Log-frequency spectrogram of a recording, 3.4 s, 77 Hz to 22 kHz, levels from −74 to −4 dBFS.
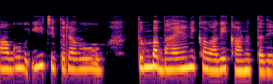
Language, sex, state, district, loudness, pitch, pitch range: Kannada, female, Karnataka, Dharwad, -17 LUFS, 215 Hz, 205-235 Hz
